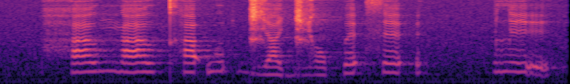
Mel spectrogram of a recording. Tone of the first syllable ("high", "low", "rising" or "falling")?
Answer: high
